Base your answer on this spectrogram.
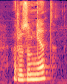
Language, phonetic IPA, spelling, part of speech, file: Czech, [ˈrozumɲɛt], rozumět, verb, Cs-rozumět.ogg
- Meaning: 1. to understand 2. to go without saying 3. to understand (another person sympathetically); to sympathize with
